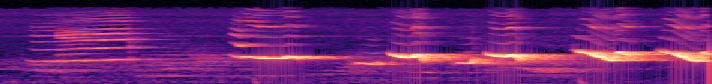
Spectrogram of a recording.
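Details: Laughingthrush singing and dancing in the morning, giving loud, rich whistled phrases that slide downward, in rising and falling steps, with faint softer notes and a low background rumble.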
